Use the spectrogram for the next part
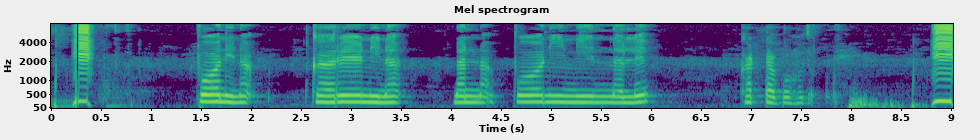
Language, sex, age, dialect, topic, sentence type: Kannada, female, 25-30, Dharwad Kannada, banking, question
